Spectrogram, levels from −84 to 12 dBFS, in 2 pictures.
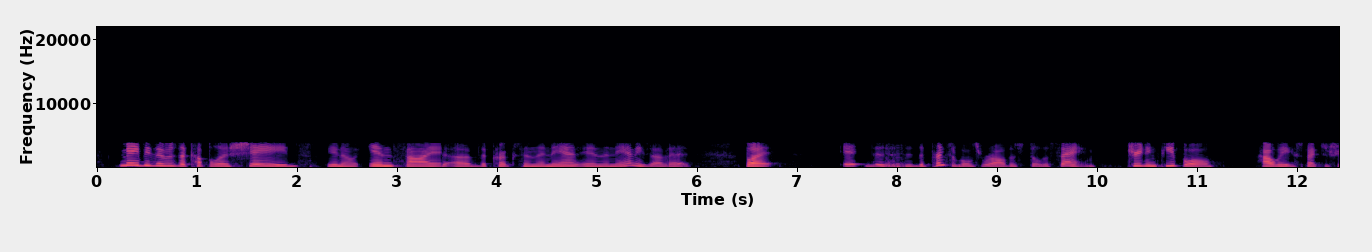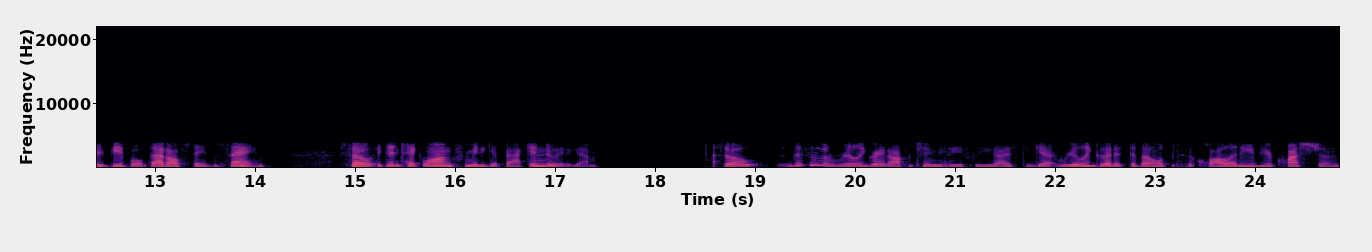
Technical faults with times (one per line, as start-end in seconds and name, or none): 0.00-24.85 iLBC codec
3.36-3.46 lost iLBC frames
5.70-5.73 lost iLBC frames
7.89-8.11 lost iLBC frames
13.65-13.71 lost iLBC frames
15.21-15.25 lost iLBC frames
16.88-16.92 lost iLBC frames
20.88-20.97 lost iLBC frames
23.19-23.35 lost iLBC frames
